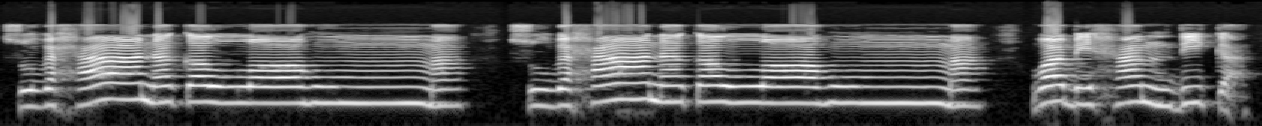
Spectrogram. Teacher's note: میم مشدد کا غنہ کریں گے اور زبر کے ساتھ پڑھیں گے۔ سبحانک اللہم، سبحانک اللہم وبحمدک، واو کو زبر کی حرکت کے ساتھ پڑھیں گے جلد، با کو زیر کی حرکت کے ساتھ، ہام کو میم میں ملائیں گے اور دال کو زیر کی حرکت کے ساتھ، معروف اور کاف کو بھی زبر کی حرکت کے ساتھ جلد پڑھیں گے۔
